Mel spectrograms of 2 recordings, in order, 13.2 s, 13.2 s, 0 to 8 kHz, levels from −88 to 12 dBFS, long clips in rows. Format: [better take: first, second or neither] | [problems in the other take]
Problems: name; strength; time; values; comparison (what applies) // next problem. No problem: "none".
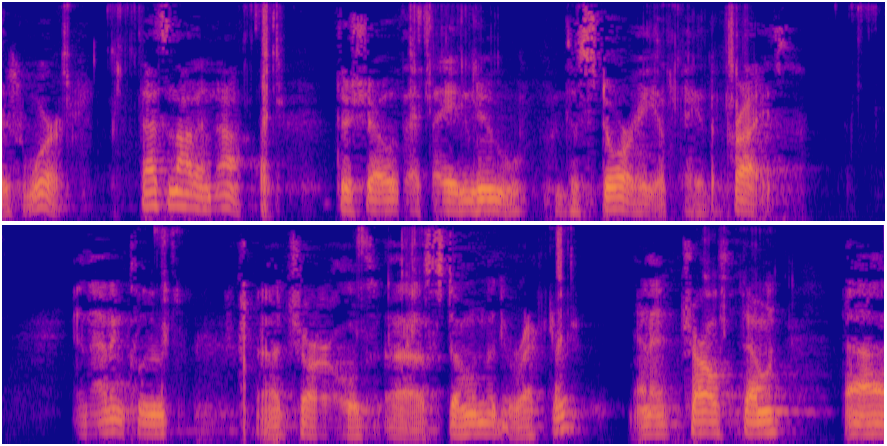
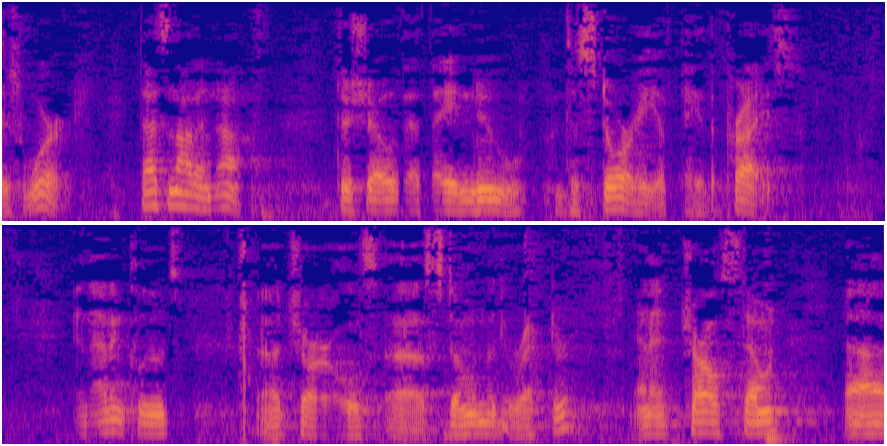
second | noise reduction (neural mask model Resemble Enhance denoiser)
